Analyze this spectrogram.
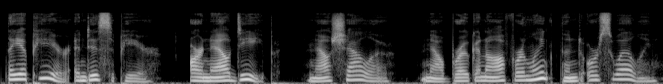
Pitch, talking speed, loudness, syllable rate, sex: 180 Hz, 145 wpm, -17 LUFS, 4.4 syllables/s, female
